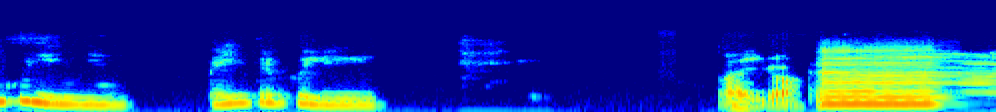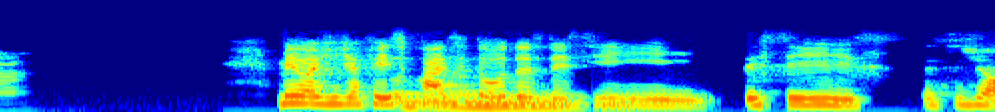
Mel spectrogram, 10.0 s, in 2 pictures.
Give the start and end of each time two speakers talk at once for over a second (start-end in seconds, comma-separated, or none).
6.9-8.3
